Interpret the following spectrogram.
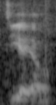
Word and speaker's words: Tao: I thought it was DAO. It's spelt with a T, but you say it with a D.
